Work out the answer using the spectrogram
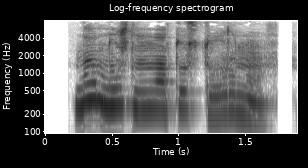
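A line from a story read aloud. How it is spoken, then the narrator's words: Sighed. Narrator (Russian): вздохнула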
